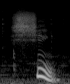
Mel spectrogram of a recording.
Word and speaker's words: 信: Chinese word for it the chance pronunciation of this word is she in ancient times this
